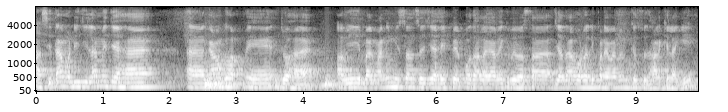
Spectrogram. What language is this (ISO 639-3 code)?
mai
